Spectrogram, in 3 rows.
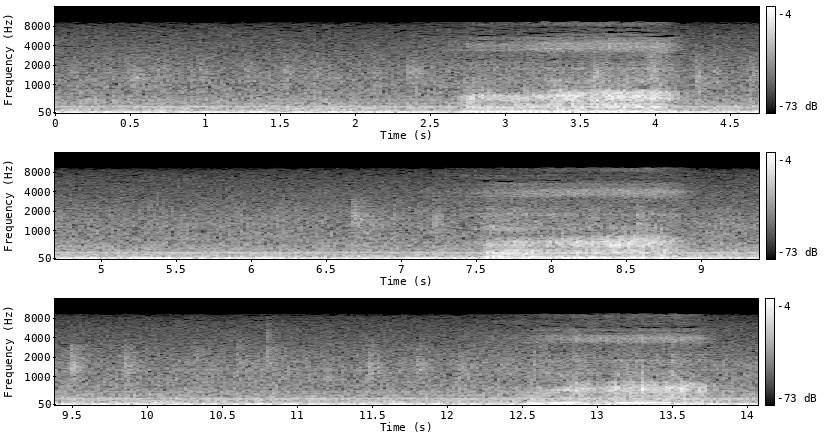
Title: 🐽 本日のイビキ / Snoring Sleep Sound 2025/05/10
